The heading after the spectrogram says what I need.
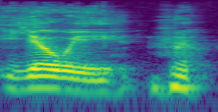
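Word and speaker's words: yahoi: next one says Daniel y a oi is pronounced yoy thanks for teaching me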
